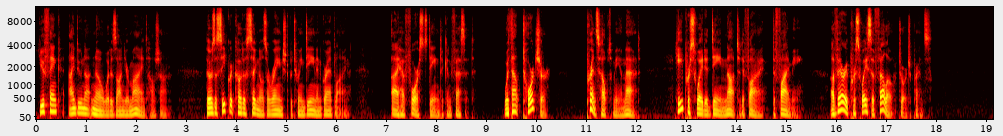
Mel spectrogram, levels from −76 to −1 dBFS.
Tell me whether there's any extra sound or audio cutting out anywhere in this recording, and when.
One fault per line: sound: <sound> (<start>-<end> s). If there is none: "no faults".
no faults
